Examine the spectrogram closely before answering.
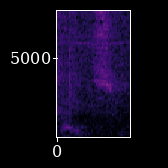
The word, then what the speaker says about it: CAETS: Pronunciation of CAETS is CAETS.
